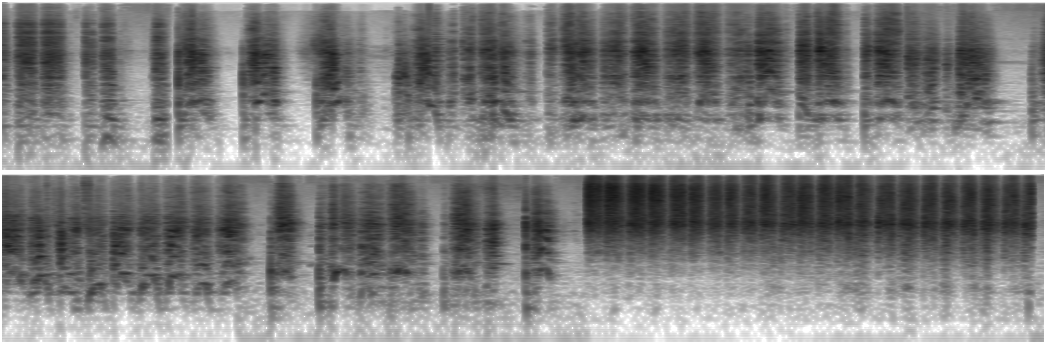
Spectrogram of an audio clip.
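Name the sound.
filing rough edges of a scrap wood shield smooth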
